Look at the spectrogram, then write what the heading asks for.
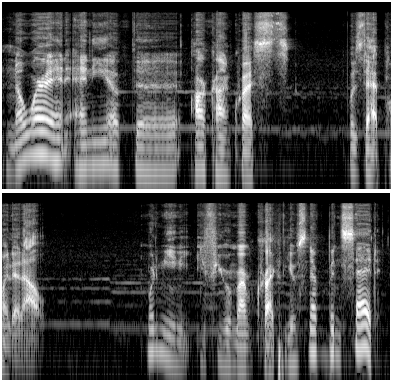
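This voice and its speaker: Animated male gamer commentating. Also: mid-range voice, moderate pace, creaky, soft background music. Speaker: gaming streamer. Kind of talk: casual game commentary.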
